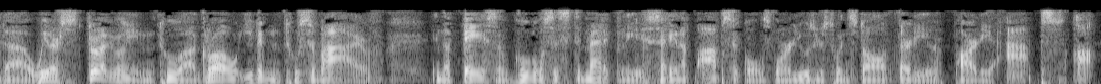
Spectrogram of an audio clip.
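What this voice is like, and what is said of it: Bad put-on Portuguese accent. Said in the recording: “that's the worst Portuguese accent ever”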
